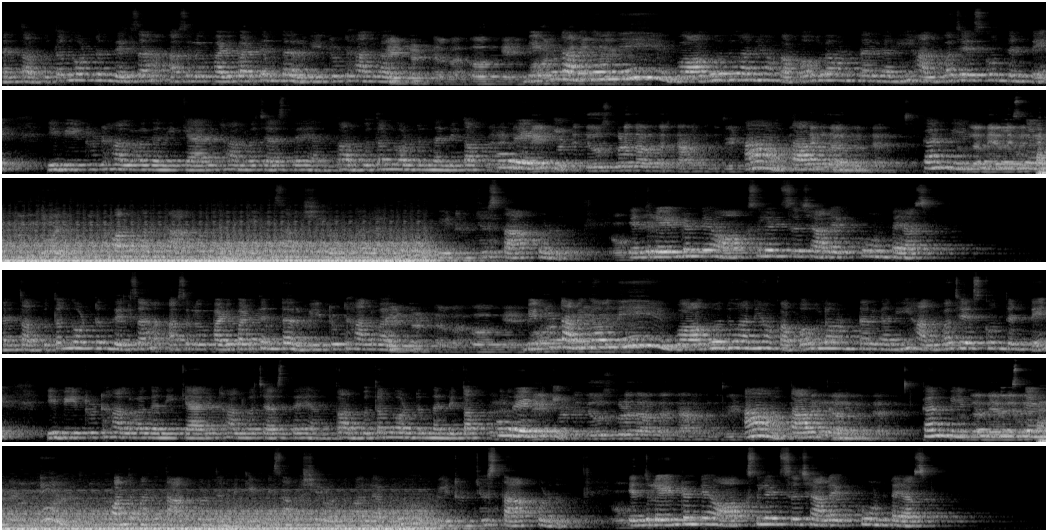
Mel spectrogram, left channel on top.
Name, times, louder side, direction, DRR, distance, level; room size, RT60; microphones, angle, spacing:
voice 1, 0.0-4.0 5.2-16.1 17.8-19.1 19.6-21.6 22.0-26.5 27.1-30.2, right 1 dB, 55° right, -2 dB, 0.5 m, -26 dB
voice 2, 3.8-6.3 8.8-9.1 15.3-17.8 18.1-18.2 18.5-19.4 20.0-22.0 25.6-25.9 26.9-27.5, left 1 dB, 40° left, -2 dB, 0.6 m, -33 dB
sound 1, 20.8-25.2, left 1 dB, 85° left, 0.4 m, -18 dB
2.7 x 2.5 x 2.7 m, 1.3 s
head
